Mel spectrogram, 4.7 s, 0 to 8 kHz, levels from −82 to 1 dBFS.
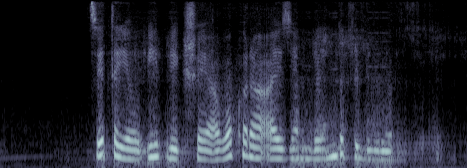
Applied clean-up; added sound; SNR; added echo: neural separator model SepFormer DNS4.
